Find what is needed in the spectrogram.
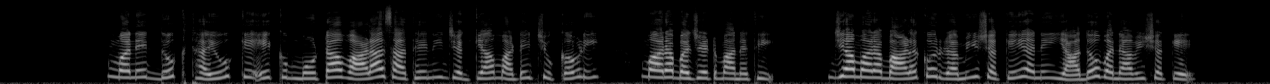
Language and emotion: Gujarati, sad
